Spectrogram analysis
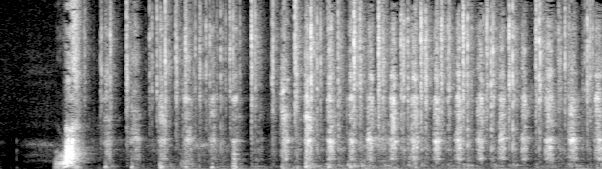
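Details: Indoor Maltese reacting to a squirrel seen through a window: one sharp yelp-like whine, then fast, rhythmic, raspy panting and snuffling pulses that continue steadily, over a faint low background hum.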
